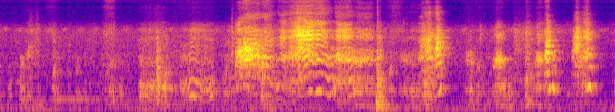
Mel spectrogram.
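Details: Palm civet giving harsh, hissing screeches in noisy bursts, loudest near the middle, followed by shorter rasping bursts; a faint steady tone is heard early on.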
